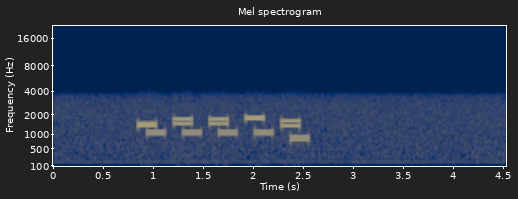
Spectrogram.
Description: Multi-frequency trunk signalling (R2, with the far end's replies), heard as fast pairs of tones, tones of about 180 ms. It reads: 15502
